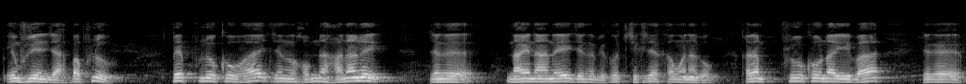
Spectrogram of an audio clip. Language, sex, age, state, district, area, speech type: Bodo, male, 60+, Assam, Chirang, rural, spontaneous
